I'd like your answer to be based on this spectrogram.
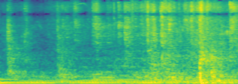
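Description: Soft, low cooing of pigeons in a loft rolls on steadily, close by, with a faint rustle and a brief knock near the end.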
